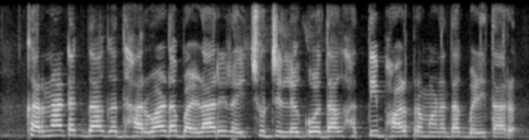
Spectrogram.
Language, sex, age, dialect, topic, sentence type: Kannada, female, 18-24, Northeastern, agriculture, statement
